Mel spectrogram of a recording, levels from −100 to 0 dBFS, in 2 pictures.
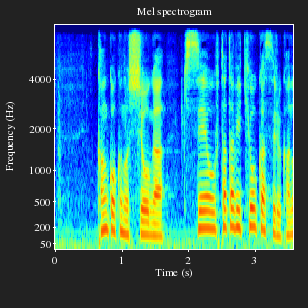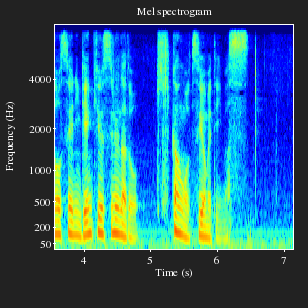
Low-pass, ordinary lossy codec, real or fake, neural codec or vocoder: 7.2 kHz; none; real; none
